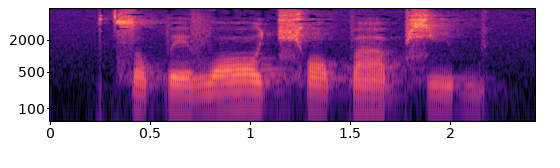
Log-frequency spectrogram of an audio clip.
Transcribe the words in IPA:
t͡sɔpevɔːt͡ɕʰɔ pabɕib

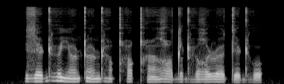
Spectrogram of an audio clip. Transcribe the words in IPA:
zeɖʱø jœ̃ ʈœ̃ɖʱœ̃qʰø qʰẽ ʁœdˤʉɖʱʉʁø ɭœ teɖʱo

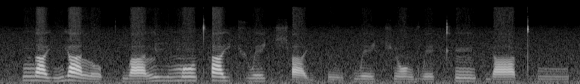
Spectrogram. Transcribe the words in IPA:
n̪a˥˧jŋja˥˧lo˨ʔ pʰwa˧li˦ mɔ̃˦t̪ʰa˦jt͡ɕwe˧ t͡ɕʰa˨˩jhĩ˨˩kwe˧ t͡ɕɔ̃˧ɡwe˧kʰẽ˦ kja˧ t̪ʰu˧

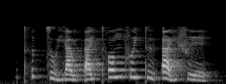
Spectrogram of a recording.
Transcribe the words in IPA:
t̪ʰə˦˥k̚su˨˩˨ ja˨˩wʔa˧j t̪ʰɔ˧ŋfə˧jt̪ɨ˨˩˦ʔa˨˩˦j fe˨˩

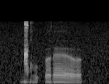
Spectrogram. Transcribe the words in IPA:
ɡ͡ǁuʔəɾɛə̯

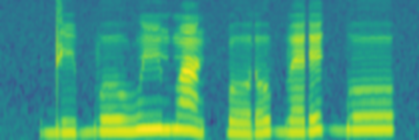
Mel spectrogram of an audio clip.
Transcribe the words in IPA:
di˨ bo˧wĩ˦bã˦˨ k͡po˨ɾo˨˦bɛ˧ ɾe˦ɡ͡bo˦

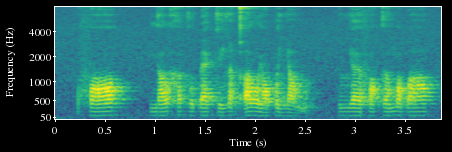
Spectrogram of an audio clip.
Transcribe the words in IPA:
fɒ | jəlˠhʌkʊɓæ kɪʎə qʼʌlˠ jɒpʌʎɑm | ʎɜfɒ kʌmɒɓɑ

